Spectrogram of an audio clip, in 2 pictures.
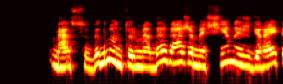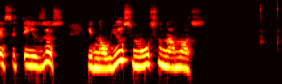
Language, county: Lithuanian, Utena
